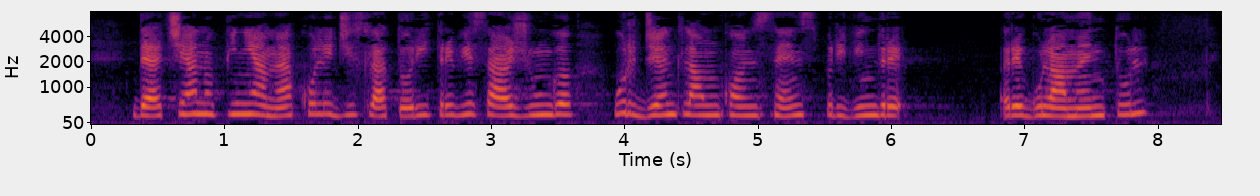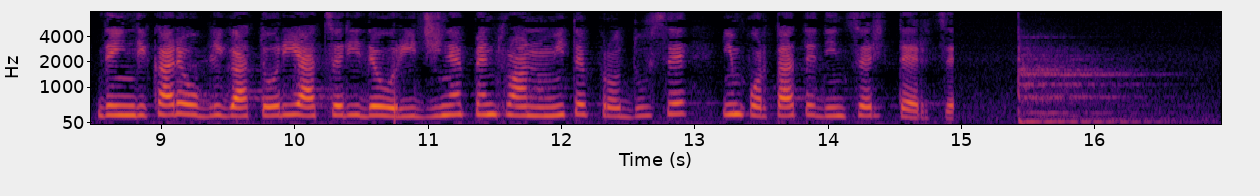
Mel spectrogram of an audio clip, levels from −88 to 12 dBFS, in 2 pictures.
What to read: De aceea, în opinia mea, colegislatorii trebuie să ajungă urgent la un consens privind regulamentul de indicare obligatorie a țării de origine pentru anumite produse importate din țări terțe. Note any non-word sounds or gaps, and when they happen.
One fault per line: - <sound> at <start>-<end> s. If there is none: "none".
- thud at 15.4-16.9 s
